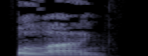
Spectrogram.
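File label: "balling", British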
